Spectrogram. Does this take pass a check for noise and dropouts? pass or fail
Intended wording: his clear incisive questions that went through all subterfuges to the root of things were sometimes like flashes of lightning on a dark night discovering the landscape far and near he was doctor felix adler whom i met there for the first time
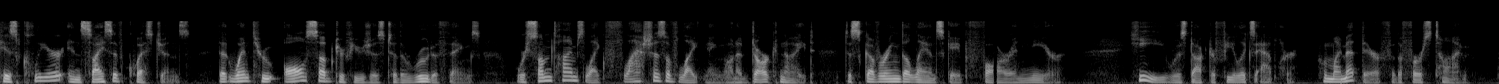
fail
